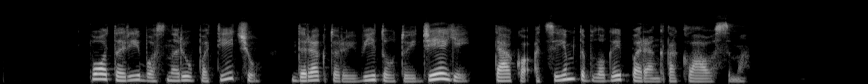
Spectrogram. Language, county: Lithuanian, Vilnius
